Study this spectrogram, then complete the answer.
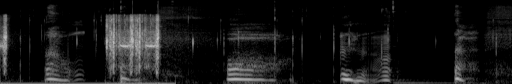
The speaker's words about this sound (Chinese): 给哥哥我拍点照片儿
